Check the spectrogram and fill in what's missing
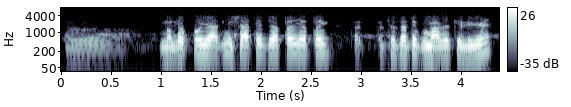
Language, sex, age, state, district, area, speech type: Maithili, male, 45-60, Bihar, Sitamarhi, rural, conversation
